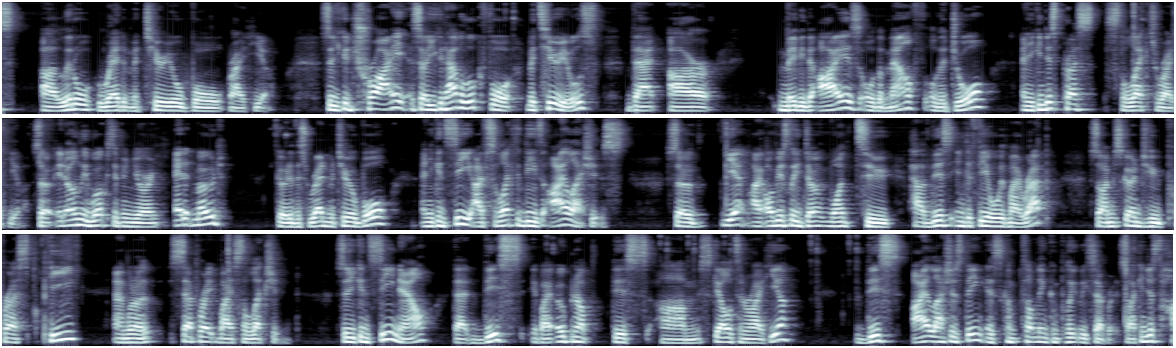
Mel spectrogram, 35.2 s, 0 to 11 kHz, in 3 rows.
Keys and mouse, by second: 4.0 click, 4.9 click, 5.2 click, 14.3 click, 18.8 middle click, 23.6 p, 28.7 click, 29.8 click, 34.5 click.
